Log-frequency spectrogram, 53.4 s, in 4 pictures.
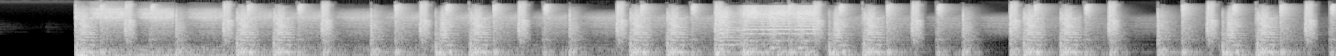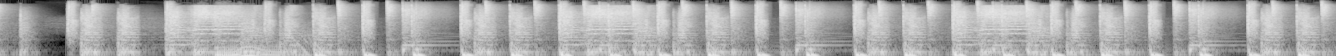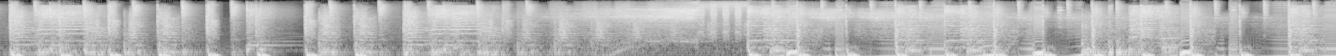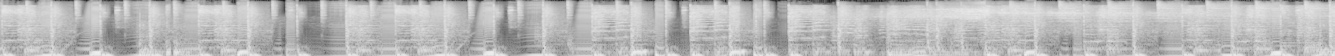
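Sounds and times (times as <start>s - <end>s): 
swing music: 0.8s - 3.4s, 6.2s - 9.4s, 10.1s - 11.3s, 14.1s - 53.4s.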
